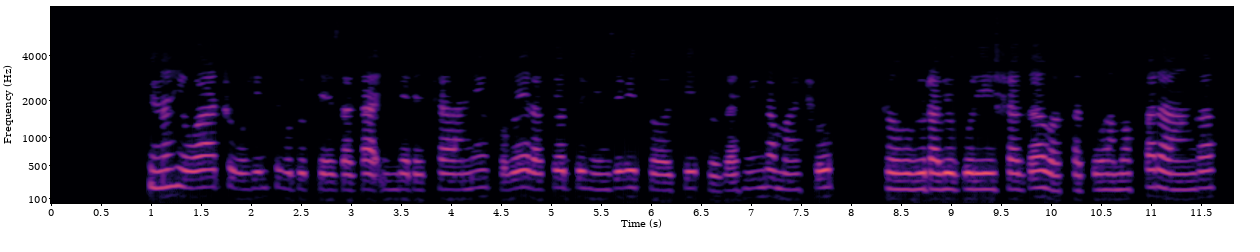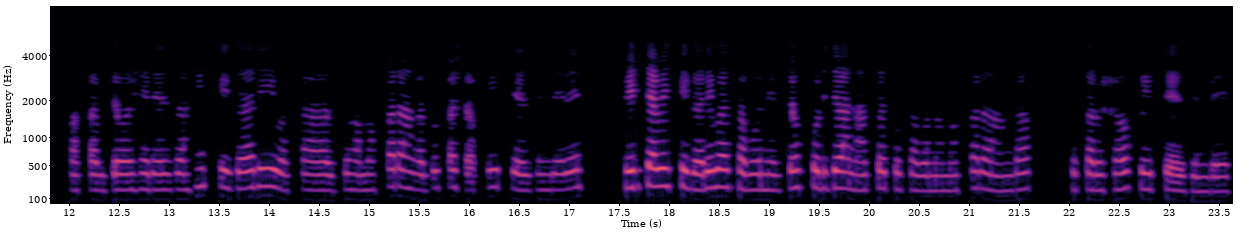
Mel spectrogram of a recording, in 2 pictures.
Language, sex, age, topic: Kinyarwanda, female, 25-35, agriculture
